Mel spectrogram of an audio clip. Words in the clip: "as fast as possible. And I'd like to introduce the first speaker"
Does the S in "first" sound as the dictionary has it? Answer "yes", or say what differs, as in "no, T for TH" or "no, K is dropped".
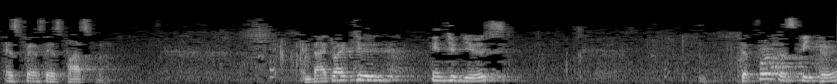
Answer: no, S is dropped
